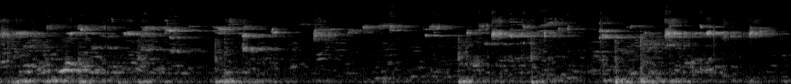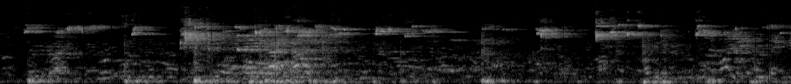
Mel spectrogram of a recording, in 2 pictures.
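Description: Sneakers squeak sharply on a hard floor in a large echoing gym.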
